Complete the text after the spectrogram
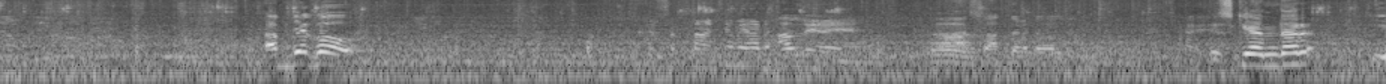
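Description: A vehicle engine rumbles steadily while driving over a rough dirt road.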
